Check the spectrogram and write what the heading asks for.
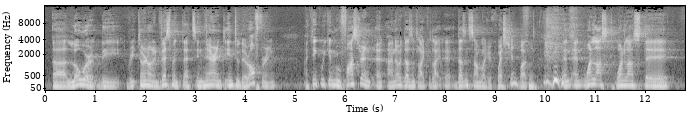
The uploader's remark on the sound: This week’s episode of Watt Matters is a special live recording that formed part of the Euroheat & Power congress in Turin (May 22nd-24th).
